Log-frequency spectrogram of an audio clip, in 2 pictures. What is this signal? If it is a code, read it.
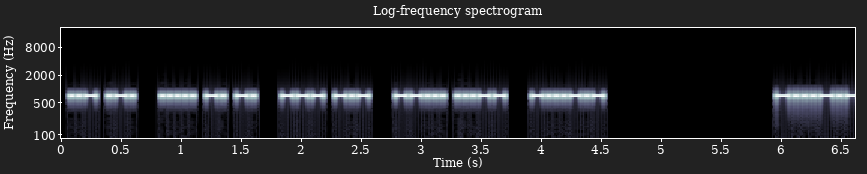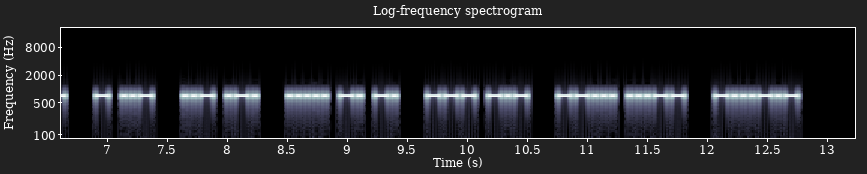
Morse code, heard as a keyed tone, about 37 wpm, 700 Hz. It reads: UR 5NN OK 73 <BK> <BK> TU UR 5NN OK 73 <BK>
